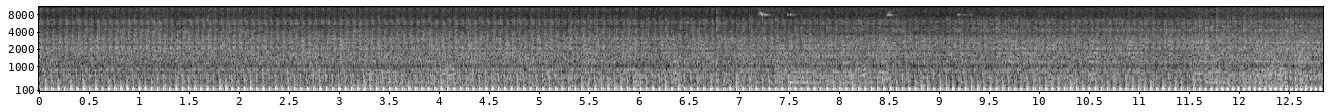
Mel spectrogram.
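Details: Carter 2435 go-kart after swapping its 5 hp Briggs & Stratton for a 12.5 hp Tecumseh from a 33-inch Sears Craftsman snowblower, carb throttle clamped. It runs a steady, even single-cylinder putter at fast idle with no stumble or hunting, running normally.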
